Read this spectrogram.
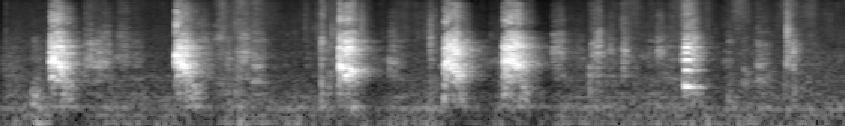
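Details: Bulldog (Canis familiaris) gives short, harsh, gruff barks at uneven intervals while an English Bulldog and an Olde English Bulldog play together; the two are described as friends.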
